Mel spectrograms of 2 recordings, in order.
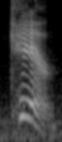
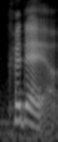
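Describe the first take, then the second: First: It is said American-style, with the L dropped. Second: It is said Japanese-style, as ku-re-a. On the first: "an Americanized version" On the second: "this is how Japanese people pronounce my name"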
